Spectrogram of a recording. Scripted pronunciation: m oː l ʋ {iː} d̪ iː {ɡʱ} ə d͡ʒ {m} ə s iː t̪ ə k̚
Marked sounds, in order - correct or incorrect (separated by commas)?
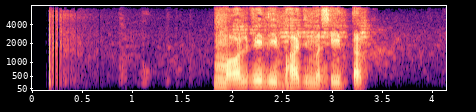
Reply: correct, incorrect, correct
